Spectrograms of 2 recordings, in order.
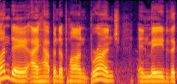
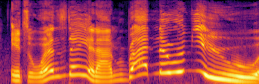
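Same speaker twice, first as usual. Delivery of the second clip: very high character voice, pitch swinging up and down; 10 semitones higher, 4 dB louder than usual. Reading out a listener review like the Mayor from The Nightmare Before Christmas. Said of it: "I said that like the, uh, the mayor in".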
